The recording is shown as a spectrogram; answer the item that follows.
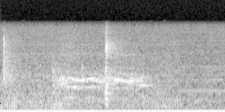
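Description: Two faint sharp clicks about a second apart, with a faint short pitched voice-like sound between them.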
